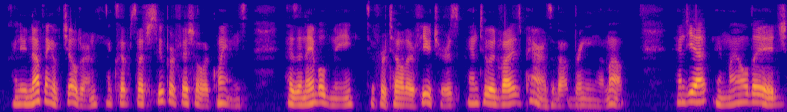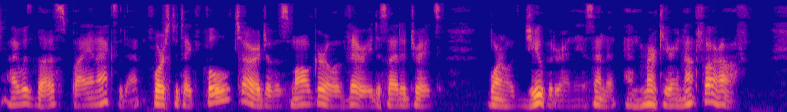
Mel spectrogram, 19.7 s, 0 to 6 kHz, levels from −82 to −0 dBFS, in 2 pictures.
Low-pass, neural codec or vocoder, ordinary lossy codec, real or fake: 5.4 kHz; none; AAC, 32 kbps; real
